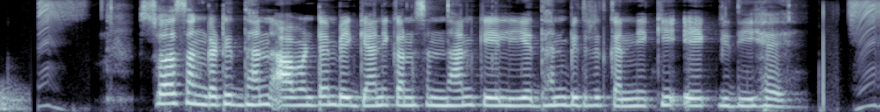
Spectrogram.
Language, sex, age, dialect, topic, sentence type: Hindi, female, 25-30, Garhwali, banking, statement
